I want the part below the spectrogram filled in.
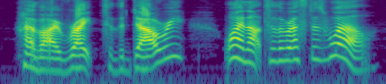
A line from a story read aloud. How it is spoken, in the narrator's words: cried Guido, or cried Paolo in his name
